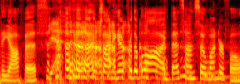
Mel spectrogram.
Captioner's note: laughter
